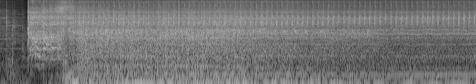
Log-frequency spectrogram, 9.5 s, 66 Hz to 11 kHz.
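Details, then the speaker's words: BMW E46 M3 S54B32 first start after new timing chains, guides, tensioner, VANOS rebuild, oil pump, rod bearings and water pump: runs lumpy at first, settling as fuel washed in during cranking burns off. "okay it's it was little bit rough because of the initial crr cup because it was sprad some fuel inside and until it burns out"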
